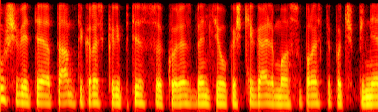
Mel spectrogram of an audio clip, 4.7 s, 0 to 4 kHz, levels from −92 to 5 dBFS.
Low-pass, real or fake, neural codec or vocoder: 3.6 kHz; real; none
